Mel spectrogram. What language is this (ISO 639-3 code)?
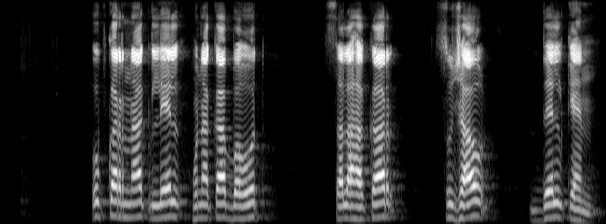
mai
